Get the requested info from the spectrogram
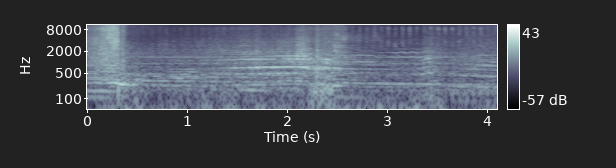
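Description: Sports cars passing at speed on a racetrack: a close, loud rush right at the start, then an engine note that rises and falls as a car goes by about two seconds in.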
